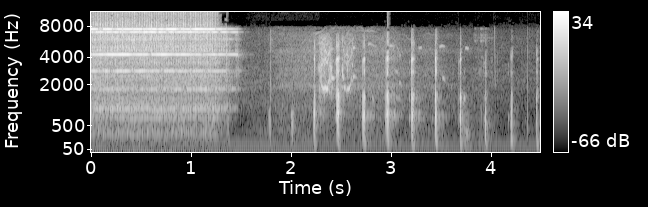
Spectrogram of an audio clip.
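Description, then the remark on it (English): A loud, bright egg timer bell rings continuously for about a second, then cuts off and gives way to a steady run of sharp mechanical ticks. “That's the egg timer for now.”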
